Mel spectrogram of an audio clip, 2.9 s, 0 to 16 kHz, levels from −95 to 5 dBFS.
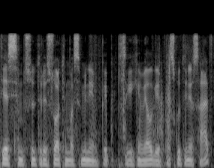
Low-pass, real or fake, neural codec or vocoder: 7.2 kHz; real; none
